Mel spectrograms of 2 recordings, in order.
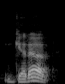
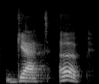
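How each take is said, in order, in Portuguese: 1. As duas palavras se juntam e soam como uma só. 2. As duas palavras são ditas separadamente.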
